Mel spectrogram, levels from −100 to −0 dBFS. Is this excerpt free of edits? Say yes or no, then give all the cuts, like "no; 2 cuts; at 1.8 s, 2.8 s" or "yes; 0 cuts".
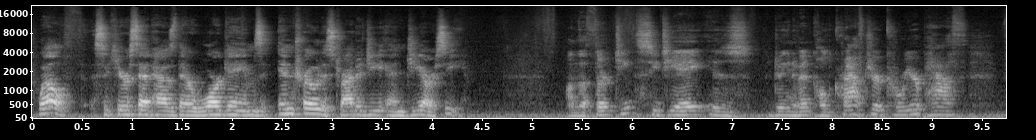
yes; 0 cuts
